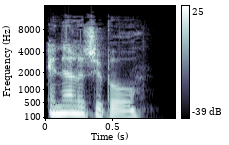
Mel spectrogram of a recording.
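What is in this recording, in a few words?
"ineligible", British English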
